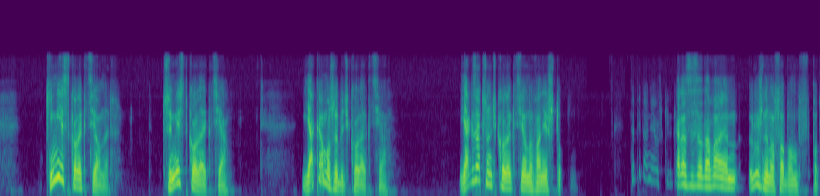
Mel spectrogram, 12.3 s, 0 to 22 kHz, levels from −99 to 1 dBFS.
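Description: Across the whole recording the speech has a hollow, phasey top end, with a fixed notch around 5 kHz. This is channel delay (comb filtering): one channel trails the other by only a few samples, a small fraction of a millisecond, so summing them cancels evenly spaced frequencies. The G.722 wideband coding at 48 kbit/s, with nothing above about 7.7 kHz, sits beneath this.

From 8.40 s to 10.15 s, right after "zacząć kolekcjonowanie", the sound cuts abruptly to a faint residue about 30 dB down, and it snaps back at "razy zadawałem". This is an audio dropout to a faint residue. The likely cause is the signal being lost for about 1.76 s while the path stayed live.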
